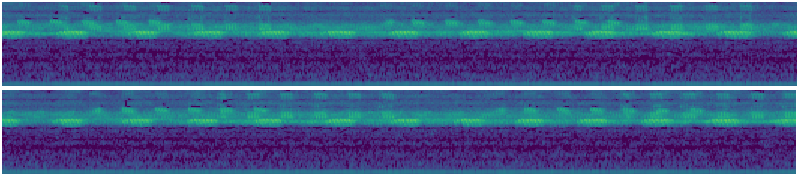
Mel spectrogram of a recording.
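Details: Crickets in an autumn night chorus: a shrill, tinkling chirp repeated at an even pace of roughly two per second, with another cricket's quieter trill weaving through the background.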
